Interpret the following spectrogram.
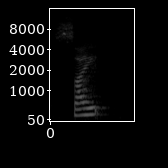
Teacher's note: So again, we have that I gliding diphthong, trying I, sigh. And then when we say words with T in American English like sight, we often don't really release that T. So it's called a stopped T. I might not say sight with a burst of air, but rather just sight.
